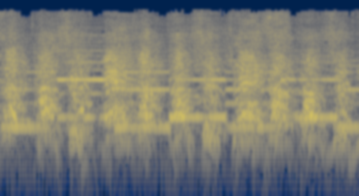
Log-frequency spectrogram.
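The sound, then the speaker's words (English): Rhythmic chanting from a protest crowd in Charlotte, North Carolina, gathered after a police shooting of a black man. Many loud, evenly spaced shouted beats repeat steadily with no pause. “Sound from Charlotte, North Carolina, last night, protests after a black man was killed in a police shooting.”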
